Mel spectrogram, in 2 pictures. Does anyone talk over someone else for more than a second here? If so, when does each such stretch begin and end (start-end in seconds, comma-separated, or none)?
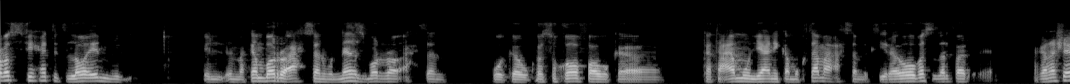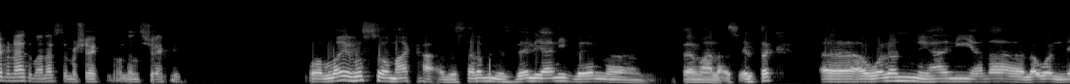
none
